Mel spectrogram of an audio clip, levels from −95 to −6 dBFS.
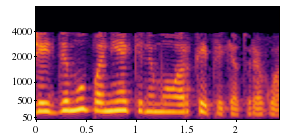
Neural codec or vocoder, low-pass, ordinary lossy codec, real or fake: none; 7.2 kHz; AAC, 16 kbps; real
